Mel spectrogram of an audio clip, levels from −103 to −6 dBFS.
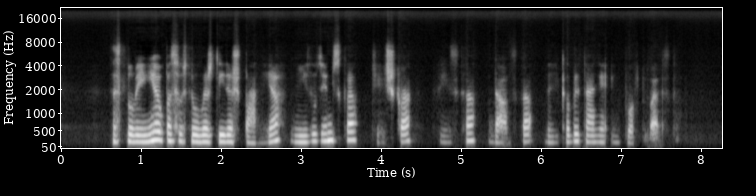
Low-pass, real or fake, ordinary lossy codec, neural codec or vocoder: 19.8 kHz; fake; none; autoencoder, 48 kHz, 32 numbers a frame, DAC-VAE, trained on Japanese speech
